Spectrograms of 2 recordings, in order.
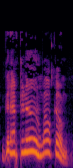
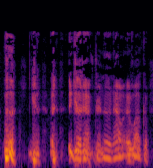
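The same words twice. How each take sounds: First: The greeting sounds bright and cheerful. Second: The greeting sounds low-energy and weary. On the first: The speaker feels healthy again. "I'm feeling so much better now" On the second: The speaker was struggling with illness. "Before I was like"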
